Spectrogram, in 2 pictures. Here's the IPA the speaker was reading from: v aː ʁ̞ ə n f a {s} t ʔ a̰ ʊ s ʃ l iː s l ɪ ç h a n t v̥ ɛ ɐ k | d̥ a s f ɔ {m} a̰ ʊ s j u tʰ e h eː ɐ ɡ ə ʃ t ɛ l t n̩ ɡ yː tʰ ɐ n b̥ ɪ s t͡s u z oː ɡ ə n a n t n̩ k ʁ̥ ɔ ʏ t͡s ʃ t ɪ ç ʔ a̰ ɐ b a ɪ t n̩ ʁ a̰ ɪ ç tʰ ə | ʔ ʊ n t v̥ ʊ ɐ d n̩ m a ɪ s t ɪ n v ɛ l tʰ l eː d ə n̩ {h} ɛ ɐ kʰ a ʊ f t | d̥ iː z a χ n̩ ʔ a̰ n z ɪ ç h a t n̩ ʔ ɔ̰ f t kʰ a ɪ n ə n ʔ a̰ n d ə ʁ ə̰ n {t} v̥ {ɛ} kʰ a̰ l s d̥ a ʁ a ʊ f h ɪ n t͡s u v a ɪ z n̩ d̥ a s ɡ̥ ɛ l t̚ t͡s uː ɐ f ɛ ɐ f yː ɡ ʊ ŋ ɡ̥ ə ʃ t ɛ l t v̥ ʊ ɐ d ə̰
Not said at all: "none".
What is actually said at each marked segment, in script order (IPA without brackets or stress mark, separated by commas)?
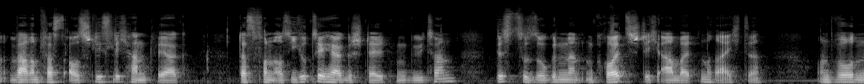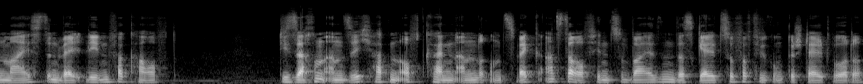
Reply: s, n, f, t͡s, ɛ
